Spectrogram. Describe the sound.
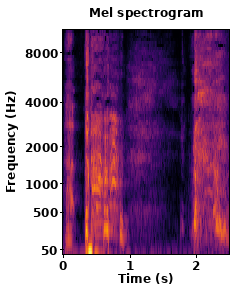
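A person coughs hard in two harsh, loud bursts separated by a short pause, with no talking.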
